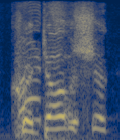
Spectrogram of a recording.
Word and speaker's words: Kadrolsha: Kadrolsha.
